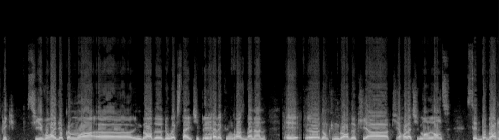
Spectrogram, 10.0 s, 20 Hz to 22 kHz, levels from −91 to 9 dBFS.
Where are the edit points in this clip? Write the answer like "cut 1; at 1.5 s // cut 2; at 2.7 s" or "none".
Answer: none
